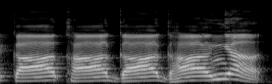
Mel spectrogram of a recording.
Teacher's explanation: जो व्यंजन कंठ से बोले जाते हैं वो कंठी स्पर्श व्यंजन कहलाते हैं, जिनकी संख्या 5 होती है।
